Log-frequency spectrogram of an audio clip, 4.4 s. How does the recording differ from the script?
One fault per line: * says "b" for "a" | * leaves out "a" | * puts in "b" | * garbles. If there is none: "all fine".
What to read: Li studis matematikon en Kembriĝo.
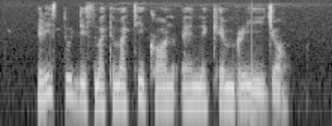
all fine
